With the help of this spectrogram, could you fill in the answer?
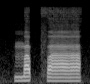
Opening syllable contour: rising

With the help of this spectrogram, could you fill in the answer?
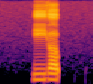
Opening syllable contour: high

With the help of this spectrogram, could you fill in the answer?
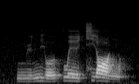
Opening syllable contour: rising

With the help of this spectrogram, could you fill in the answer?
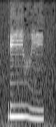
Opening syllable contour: high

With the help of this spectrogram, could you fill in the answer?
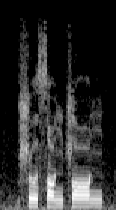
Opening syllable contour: high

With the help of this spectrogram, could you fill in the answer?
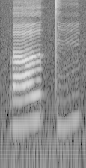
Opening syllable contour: rising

